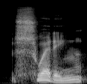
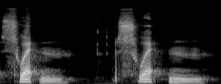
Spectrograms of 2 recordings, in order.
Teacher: Here you take the T, you make a stop T, sweat, and then you fall to the N, sweatin', sweatin'.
